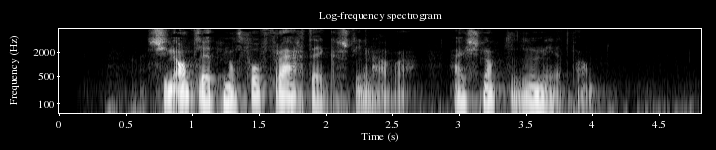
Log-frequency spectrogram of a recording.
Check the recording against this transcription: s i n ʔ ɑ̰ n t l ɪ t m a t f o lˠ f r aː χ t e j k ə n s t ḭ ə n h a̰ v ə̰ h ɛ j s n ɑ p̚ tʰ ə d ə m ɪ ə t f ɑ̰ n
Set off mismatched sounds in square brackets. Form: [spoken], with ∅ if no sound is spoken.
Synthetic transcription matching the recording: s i n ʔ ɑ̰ n t l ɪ t m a t f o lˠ f r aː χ t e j k ə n s t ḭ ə n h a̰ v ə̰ h ɛ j s n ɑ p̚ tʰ ə d ə [n] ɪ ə t f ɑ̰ n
